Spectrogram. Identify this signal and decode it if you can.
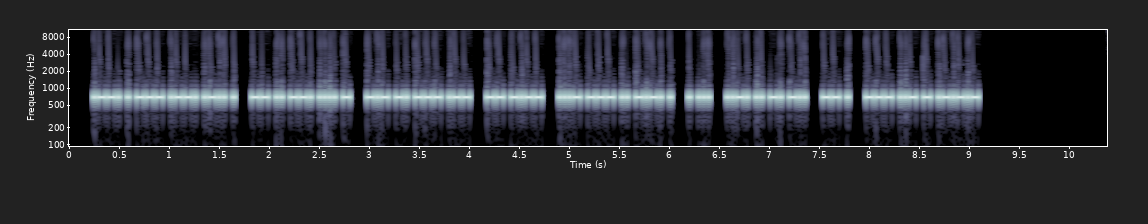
Morse code, heard as a keyed tone, about 46 wpm, 700 Hz. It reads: PEOPLE MIGHT KNOW MY VOICE ES FIND ME OUT.
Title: Sentences from Top 500 Words and Abbreviations 50wpm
